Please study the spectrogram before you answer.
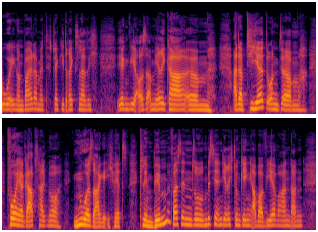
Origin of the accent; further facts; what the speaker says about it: Hamburg, Germany; also born or lived in Lüneburg; Ja, aber auch nur geboren, aufgewachsen in Hamburg.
